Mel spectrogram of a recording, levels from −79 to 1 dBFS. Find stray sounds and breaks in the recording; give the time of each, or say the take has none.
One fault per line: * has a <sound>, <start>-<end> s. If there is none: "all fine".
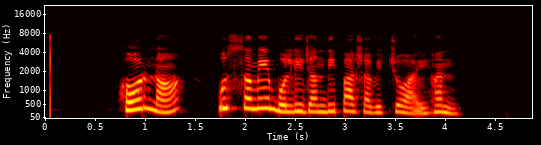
all fine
